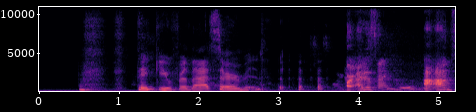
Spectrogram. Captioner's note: laughs; continues laughing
